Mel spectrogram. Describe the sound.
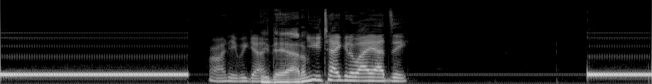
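A steady, mid-pitched telephone ringing tone of an outgoing phone call placed by a caller sounds loudly, fades low while a man talks briefly over it, then comes back at full strength at the end.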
